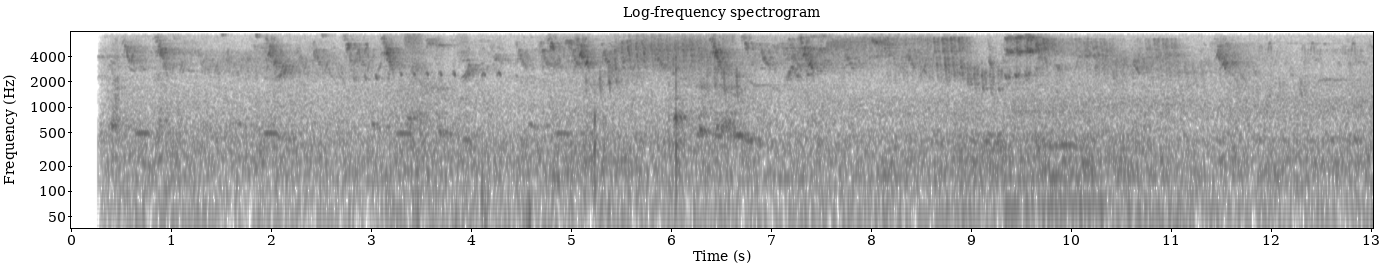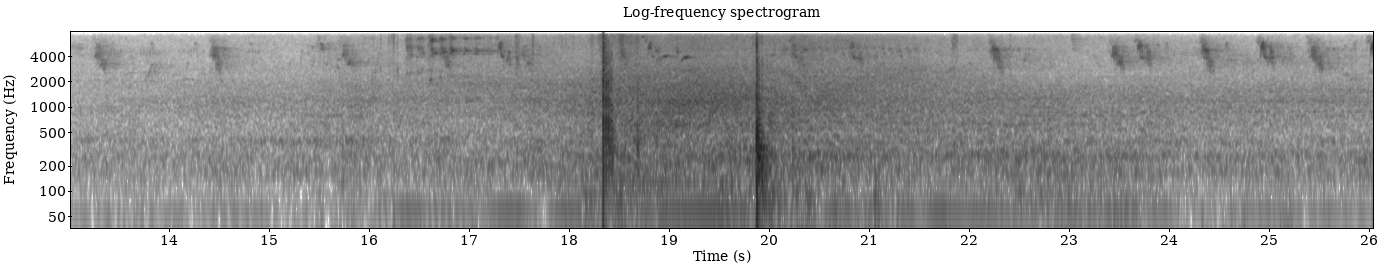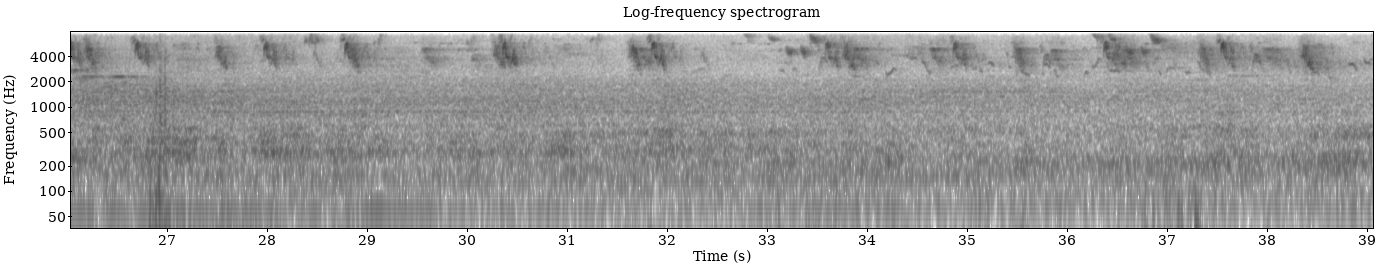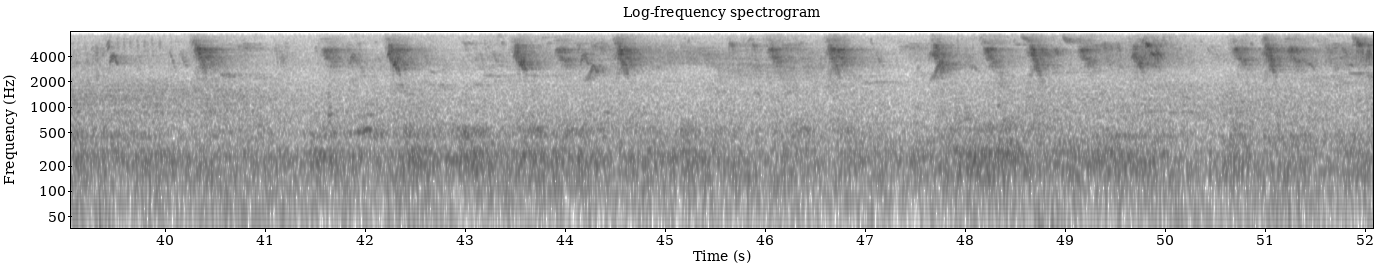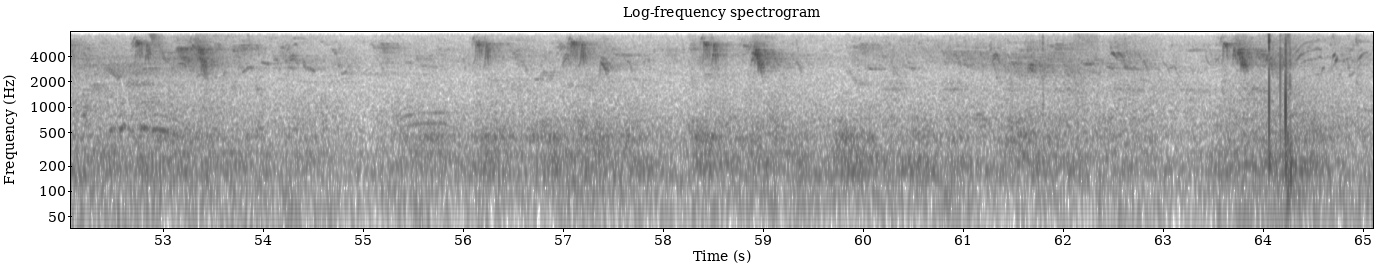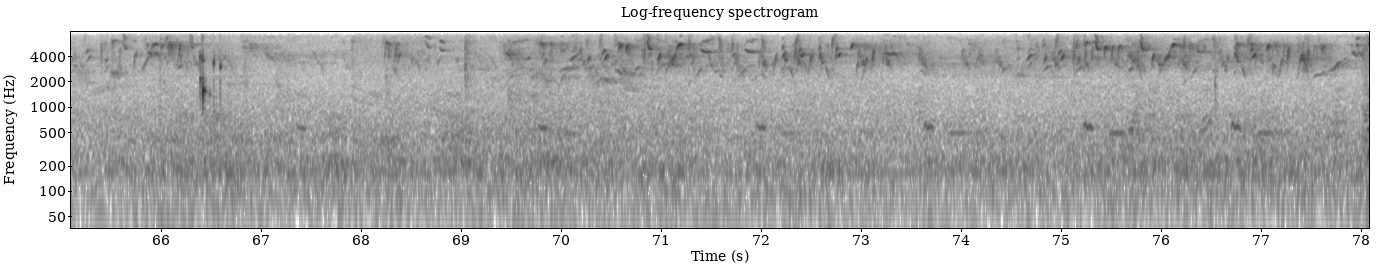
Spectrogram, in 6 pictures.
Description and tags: Birds twittering recorded in a wildlife park.
bird, nature, twittering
